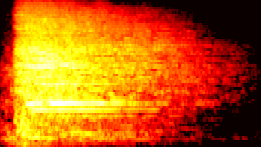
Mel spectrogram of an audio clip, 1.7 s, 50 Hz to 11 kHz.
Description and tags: BB Hit2 70x slower
A processed BB hitting a whip cream can. Part of my new '101 Sound FX Collection'
gun, tink, bb-gun, pow, bb, slowed, dink, proccesed, bang, hit, shot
